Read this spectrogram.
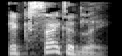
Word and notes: excitedly: British English

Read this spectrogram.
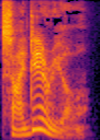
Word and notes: sidereal: British English

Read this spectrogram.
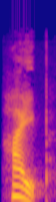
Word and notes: hype: American English

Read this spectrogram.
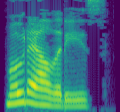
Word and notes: modalities: British English

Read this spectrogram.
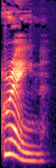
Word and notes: grain: British English

